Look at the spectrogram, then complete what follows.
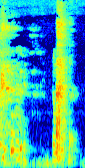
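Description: Two harsh coughs from one person, a short burst at the start and a louder, broader one about a second later, with no talking around them.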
